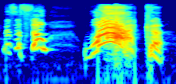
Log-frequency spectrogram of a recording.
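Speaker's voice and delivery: high cracking shout; exasperated yell; frustrated wail. Real, not acted. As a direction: wail at the unfairness. Frustrated outburst.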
